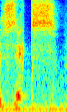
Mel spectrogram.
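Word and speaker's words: Xix: whale thing later her she is spelled x-i-x and so i called her six other game masters might have said something else but i like six you're searching this dude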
